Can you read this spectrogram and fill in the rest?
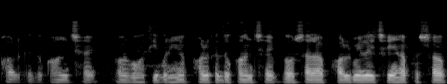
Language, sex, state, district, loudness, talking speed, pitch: Maithili, male, Bihar, Samastipur, -28 LUFS, 270 wpm, 105 Hz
